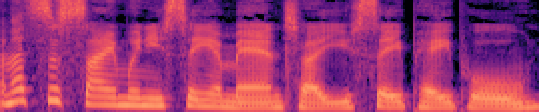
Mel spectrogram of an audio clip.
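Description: A woman speaks with a fairly low pitch and lively intonation at a fairly quick pace. The recording is very clean, with a silent background. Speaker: volunteer coordinator for marine conservation group. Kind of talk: casual chat. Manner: laughs a lot.

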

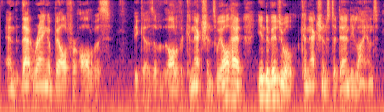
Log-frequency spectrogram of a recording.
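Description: A man with a Canadian accent at a moderate pace. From Ontario, Canada (Port Dover). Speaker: folk musician. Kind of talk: interview. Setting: convention hospitality suite.

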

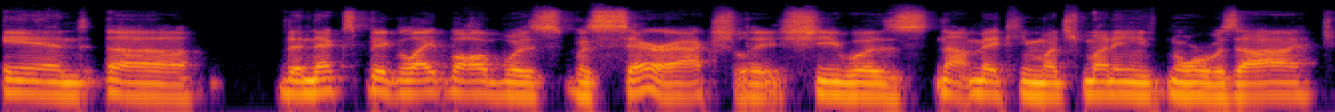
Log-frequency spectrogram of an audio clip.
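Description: A man speaks in a plain, everyday voice at medium pitch and a fairly slow pace. His loudness stays very even and his intonation fairly even. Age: 30s. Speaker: cancer survivor. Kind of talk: interview.

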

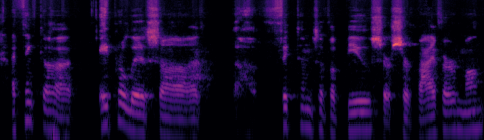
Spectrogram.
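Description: Somewhat breathy and at a medium pitch, a man speaks at a fairly slow pace with lively intonation and long, frequent pauses. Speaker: podcast host. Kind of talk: casual interview.

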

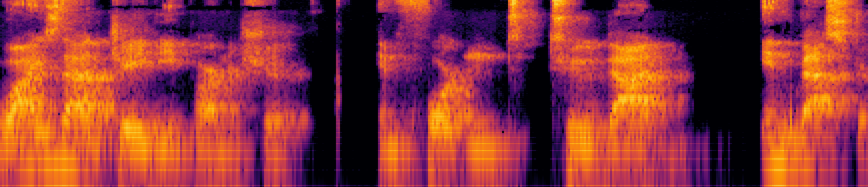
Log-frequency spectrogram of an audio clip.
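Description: In a room with audible echo, a man with an Ontario accent speaks very slowly with fairly even intonation. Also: medium pitch for a man. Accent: Canadian (Ontario). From York Region, Ontario, Canada. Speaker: podcast host and real estate investor. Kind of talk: casual interview chat.

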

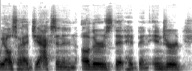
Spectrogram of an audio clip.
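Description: In an American accent, a man talks at a fairly quick pace and medium pitch, his intonation monotone and flat. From Southern California. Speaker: former Marine infantry officer. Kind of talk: interview storytelling.

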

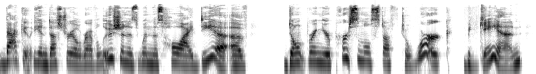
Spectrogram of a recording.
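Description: Speaking at a moderate pace, a woman has an unremarkable speaking voice pitched fairly high. The sound is dry and close, with no echo. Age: 40s. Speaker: HR consultant. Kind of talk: casual chat.

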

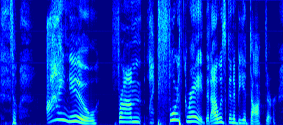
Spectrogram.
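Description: The voice is raised and projected at a fairly slow pace. The sound is dry and close with no echo. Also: woman. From Arizona. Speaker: clinician. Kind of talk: interview.

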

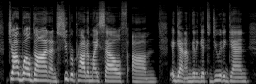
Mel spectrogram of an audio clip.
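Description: In a plain, everyday voice, a woman speaks at a fairly slow pace with a medium pitch. Her pitch variation is ordinary, and the recording is very clean with a silent background. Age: 50s. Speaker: podcast host and franchise consultant. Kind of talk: solo podcast monologue.

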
